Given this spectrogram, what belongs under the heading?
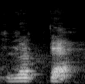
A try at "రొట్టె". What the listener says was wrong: లొట్టె అనరు, రొట్టె అంటారు. నా మాట విని రొట్టె. రొట్టె. లొట్టె కాదు, రొట్టె. రొట్టె అని. రొట్టె. రొట్టె.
